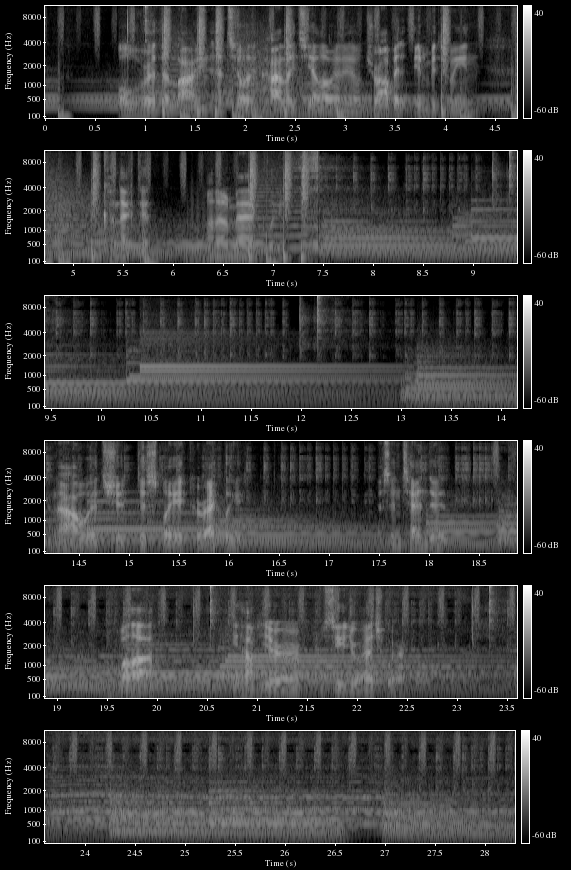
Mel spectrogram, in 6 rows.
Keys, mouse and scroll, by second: 14.8 alt+right click, 15.2 alt+click, 15.9 alt+middle click, 16.3 alt+right click, 16.6 alt+click, 17.3 alt+middle click, 17.9-19.1 alt+drag, 19.3 alt+middle click, 19.7 alt+right click, 19.9 alt+click, 21.1 alt+right click, 21.6 alt+middle click, 22.1 alt+right click, 22.4 alt+click, 22.7 alt+middle click, 24.1 click, 24.3 click.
